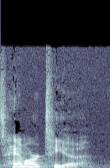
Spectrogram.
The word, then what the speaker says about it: hamartia: The Greek is not easy to say, but it's hamartia. And it's spelled in the English, H-A-M-A-R-T-I-A, hamartia.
